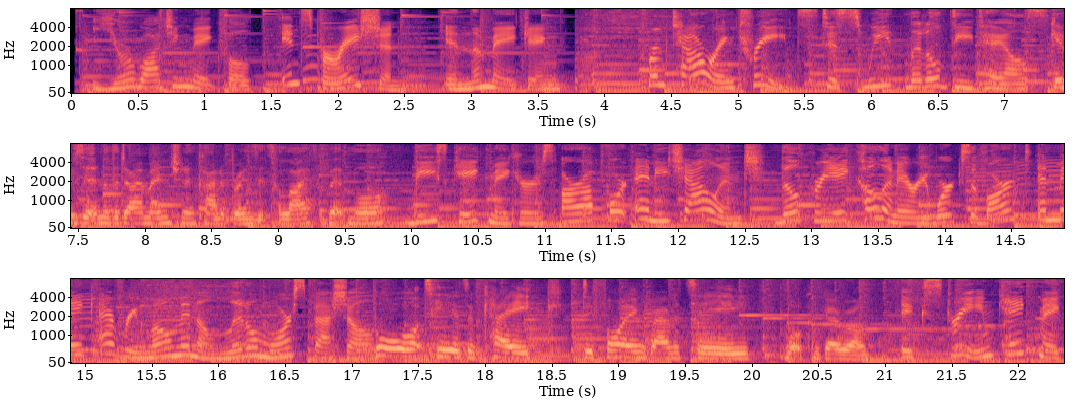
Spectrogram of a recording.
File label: TV Promo Imaging and Documentary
